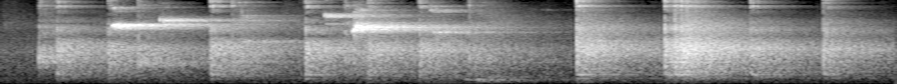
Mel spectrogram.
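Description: A table tennis ball clicks sharply back and forth off paddles and the table in a quick rally, ringing in an echoing hall.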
